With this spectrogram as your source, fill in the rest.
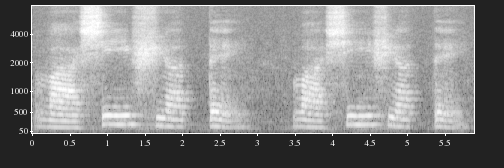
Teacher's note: so the tongue draws back for that second sibilant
